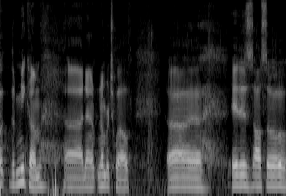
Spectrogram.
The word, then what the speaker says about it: Mecham: It's pronounced Meachem, which is very odd because it's not spelled that way, but okay. So we'll call it the Meachem, number 12.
